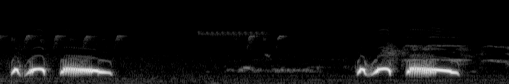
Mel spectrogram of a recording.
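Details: Spotted dove cooing in the 'Đồng' voice style, used to stir young captive males into cooing: two phrases about 3.5 seconds apart, each with two short looping notes and then a long, falling, hollow coo. Quiet between phrases.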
